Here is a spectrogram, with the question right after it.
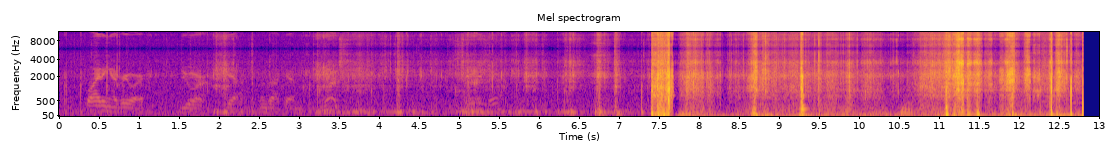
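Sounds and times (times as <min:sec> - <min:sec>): camera handling rubbing and rustling: 0:05.6 - 0:12.8.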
